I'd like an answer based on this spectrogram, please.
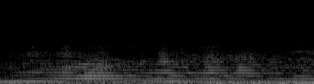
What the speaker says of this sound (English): Oh, there's a plane taking off.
